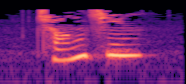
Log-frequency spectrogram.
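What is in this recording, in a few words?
"澄清", Mandarin Chinese; chinese flashcards; hsk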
